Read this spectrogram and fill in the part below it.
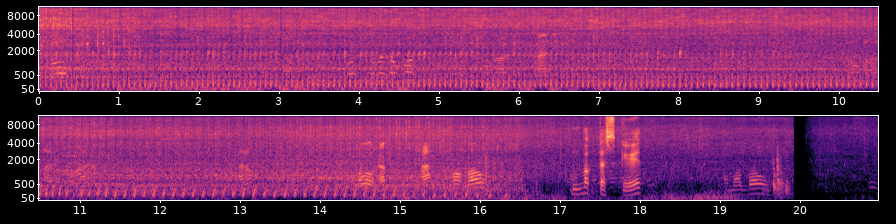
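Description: A boat motor chugs loudly and steadily, then cuts out.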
